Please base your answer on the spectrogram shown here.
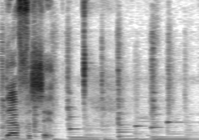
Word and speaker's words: deficit: the usi deficit deficit now stress and as a first syllable deficit deficit because the company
